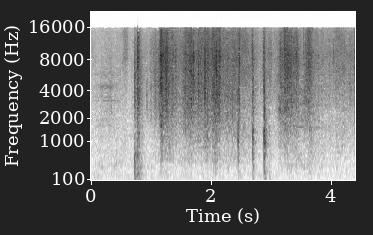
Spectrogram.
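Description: Bubble wrap crinkles and rustles as it is unwrapped.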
